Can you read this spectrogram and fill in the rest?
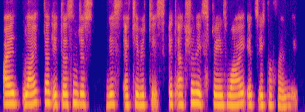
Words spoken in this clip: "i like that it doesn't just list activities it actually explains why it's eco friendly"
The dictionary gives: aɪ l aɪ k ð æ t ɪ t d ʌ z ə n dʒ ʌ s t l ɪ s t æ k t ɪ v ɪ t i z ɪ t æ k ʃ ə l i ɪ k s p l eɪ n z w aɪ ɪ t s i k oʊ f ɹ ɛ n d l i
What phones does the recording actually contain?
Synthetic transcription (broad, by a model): aɪ l aɪ k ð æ t ɪ t d ʌ z ə n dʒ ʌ s t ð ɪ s æ k t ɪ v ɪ t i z ɪ t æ k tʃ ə l i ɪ k s p l eɪ n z w aɪ ɪ t s i k oʊ f ɹ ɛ n d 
